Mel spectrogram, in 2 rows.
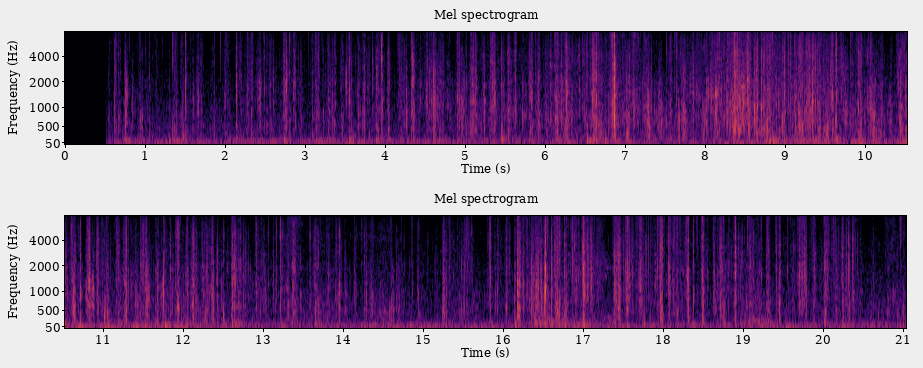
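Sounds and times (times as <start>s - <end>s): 
horses shuffling and stepping on dirt: 0.5s - 21.0s.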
